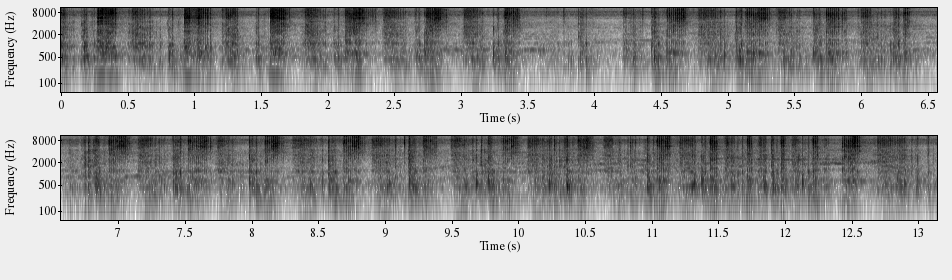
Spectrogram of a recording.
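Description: Short fingernails scratch and tap quickly on the green end panel near the top flap of a printed, medium-size, hollow UPS cardboard box held upright. A dense, irregular stream of dry scrapes and brisk hollow taps carries a papery midrange body with bright scratchy edges, sustained steadily throughout.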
